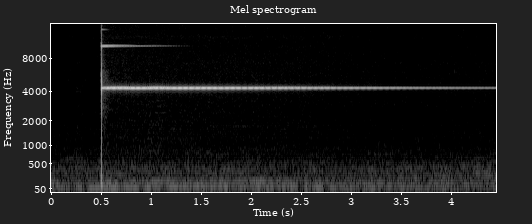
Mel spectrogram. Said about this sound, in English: So just settling in. And here comes the bell.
